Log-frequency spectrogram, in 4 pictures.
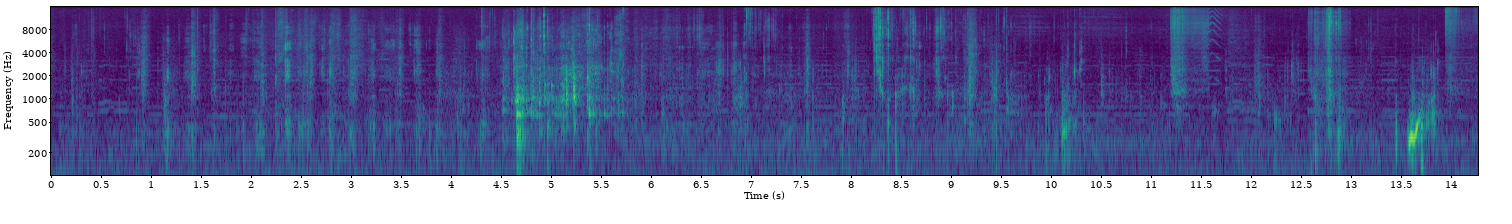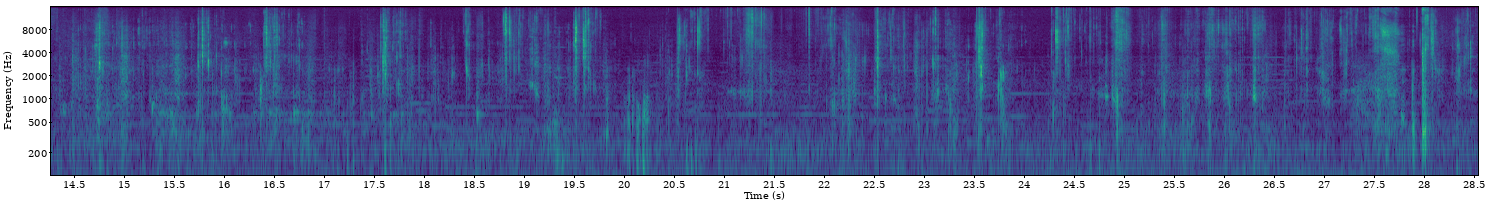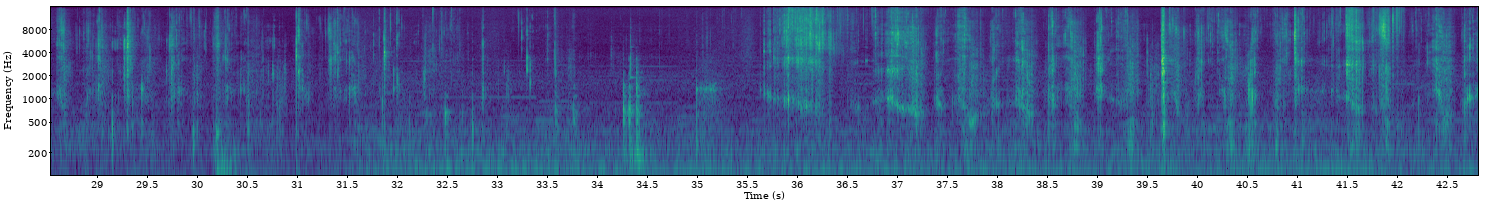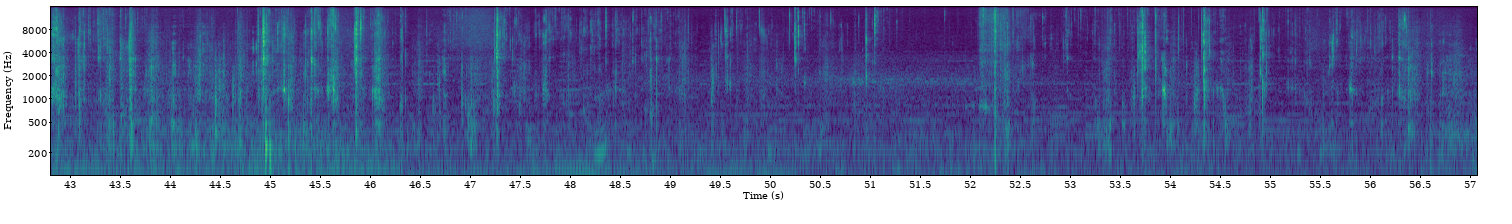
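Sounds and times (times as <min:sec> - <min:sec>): crunchy chewing: 0:00.0 - 0:33.8, 0:35.0 - 0:57.0
wet mouth sounds: 0:11.1 - 0:11.8, 0:12.5 - 0:21.2.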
